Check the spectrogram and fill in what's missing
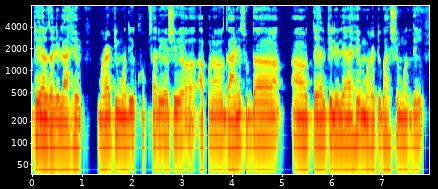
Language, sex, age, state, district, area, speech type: Marathi, male, 30-45, Maharashtra, Nagpur, urban, spontaneous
